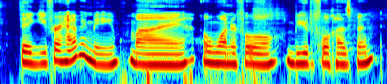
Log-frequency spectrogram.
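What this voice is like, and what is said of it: Calm NPR radio host voice. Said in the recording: “With her NPR voice.”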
